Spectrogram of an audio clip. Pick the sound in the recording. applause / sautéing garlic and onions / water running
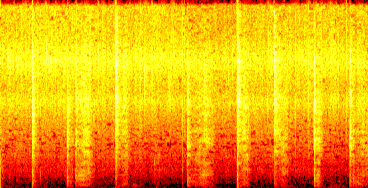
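sautéing garlic and onions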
